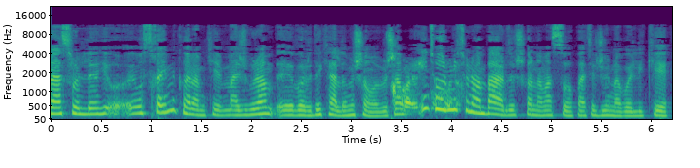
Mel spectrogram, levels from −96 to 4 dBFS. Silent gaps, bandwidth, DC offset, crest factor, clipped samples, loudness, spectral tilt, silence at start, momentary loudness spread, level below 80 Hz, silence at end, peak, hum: none; 11.5 kHz; under 0.1%; 16 dB; under 0.1%; -17 LUFS; -5 dB/octave; 0 s; 6 LU; -52 dBFS; 0.05 s; 0 dBFS; none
